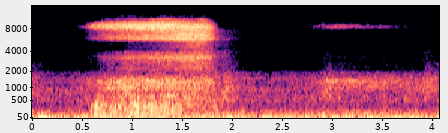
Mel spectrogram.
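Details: Shiba Inu asleep on the floor at midday, letting out a single long, breathy snore with a hissing rasp. A faint softer breath follows before quiet returns.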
